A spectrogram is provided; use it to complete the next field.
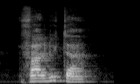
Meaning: currency (money or other item used to facilitate transactions)
- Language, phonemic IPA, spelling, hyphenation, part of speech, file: Dutch, /vaːˈly.taː/, valuta, va‧lu‧ta, noun, Nl-valuta.ogg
